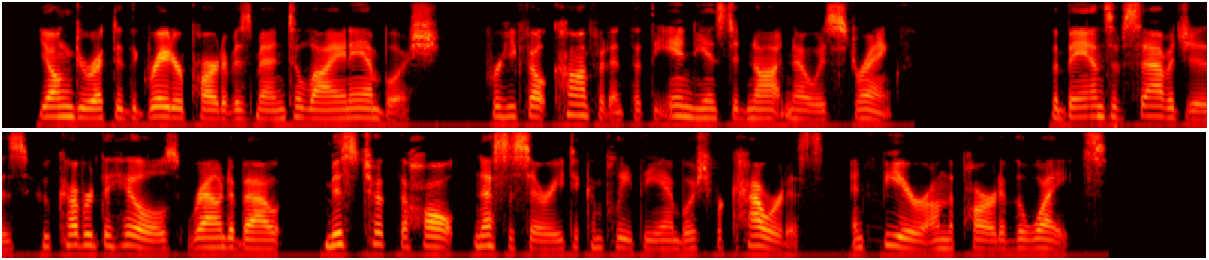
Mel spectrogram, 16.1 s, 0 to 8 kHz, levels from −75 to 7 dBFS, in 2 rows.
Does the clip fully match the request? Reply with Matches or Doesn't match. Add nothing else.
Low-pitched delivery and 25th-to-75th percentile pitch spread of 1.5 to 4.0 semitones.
Doesn't match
